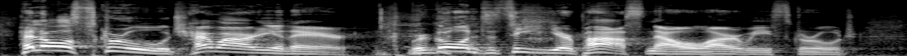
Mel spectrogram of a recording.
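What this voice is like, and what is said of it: Put-on Irish accent. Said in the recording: “I spoke in a kind of Irish accent. It was like this. ... So you did it in an Irish accent.”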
